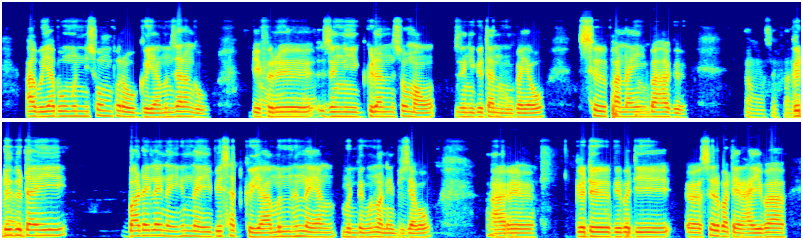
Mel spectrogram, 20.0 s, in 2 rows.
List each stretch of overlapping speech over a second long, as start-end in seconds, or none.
none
